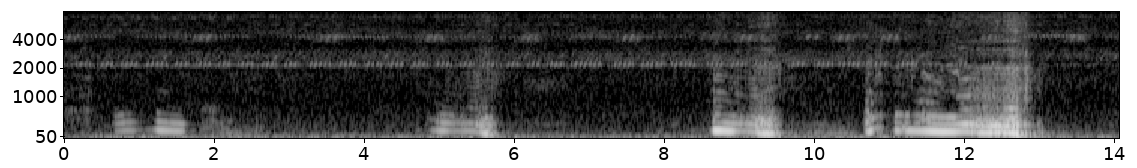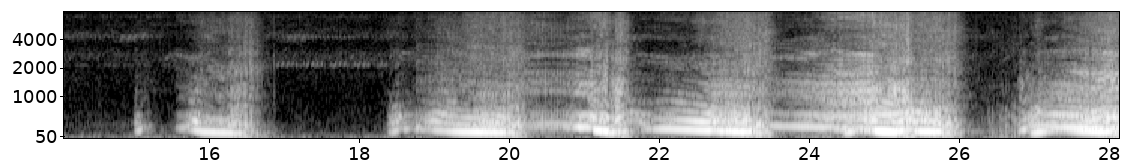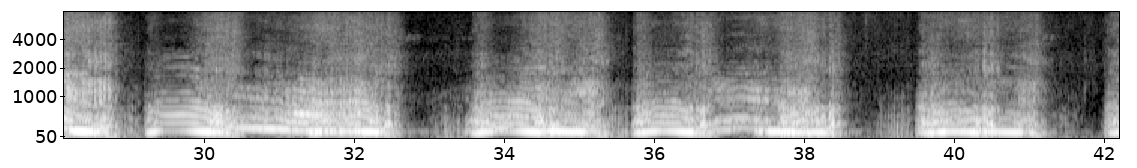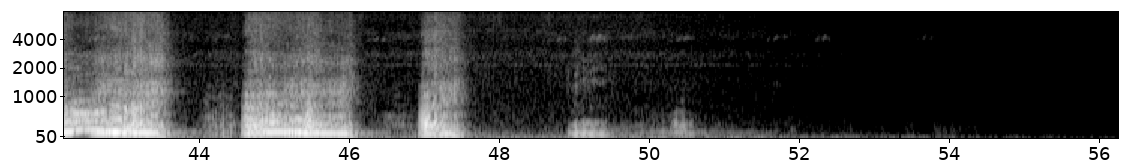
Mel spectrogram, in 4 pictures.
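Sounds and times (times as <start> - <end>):
roar: 4.8 - 6.0, 8.6 - 13.1, 15.0 - 16.9, 18.4 - 47.7, 48.8 - 50.9.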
